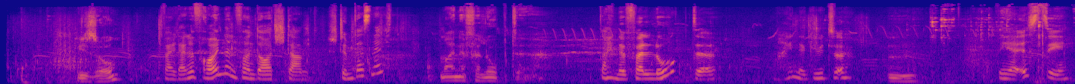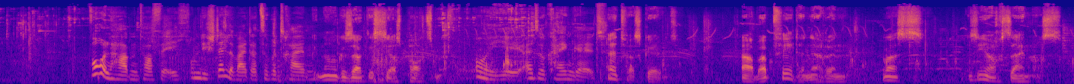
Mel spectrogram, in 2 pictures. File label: male german audioplay; ideasonora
